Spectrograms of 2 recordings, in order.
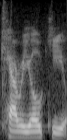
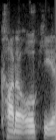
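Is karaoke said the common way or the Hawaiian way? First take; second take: common; Hawaiian. First: The word is said in the common way. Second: The word is said in the Hawaiian way.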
